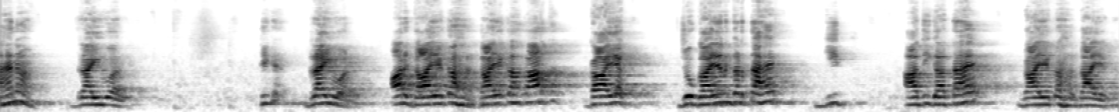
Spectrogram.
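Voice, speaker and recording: A male Sanskrit teacher giving a classroom lesson, repeating each word slowly and quizzing his pupils with questions. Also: high voice, sharp tone, a little hiss or hum. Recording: echoey room.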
